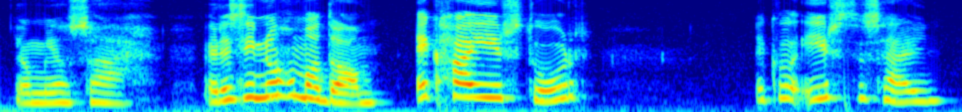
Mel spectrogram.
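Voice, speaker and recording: A woman's voice: high-pitched, animated, normal speed. A woman doing chatty, giggly commentary as she plays a video game, mixing in English slang. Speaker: gaming YouTuber.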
